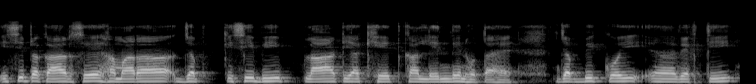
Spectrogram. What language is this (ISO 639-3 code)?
hin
